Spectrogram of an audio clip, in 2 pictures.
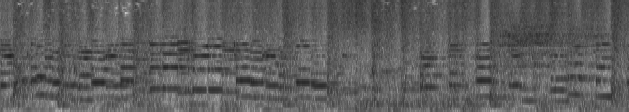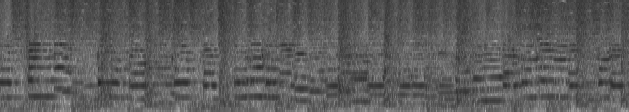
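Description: Live small band: electric guitar, upright double bass and drum kit playing together, a quick melodic line of single notes moving over low bass notes, with cymbals riding on top.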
